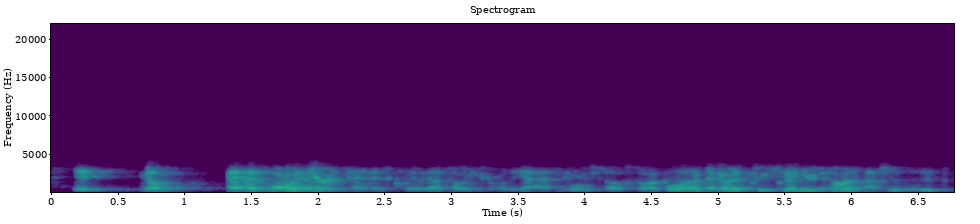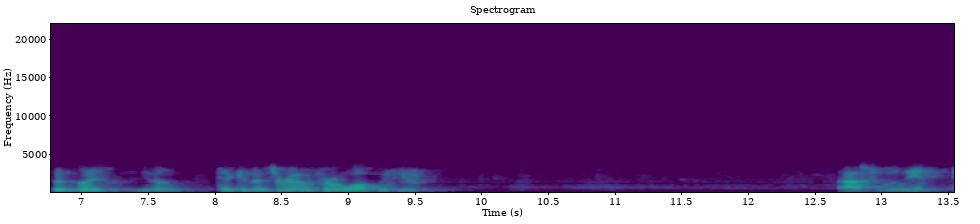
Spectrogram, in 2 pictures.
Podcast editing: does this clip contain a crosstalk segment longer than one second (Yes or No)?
Yes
